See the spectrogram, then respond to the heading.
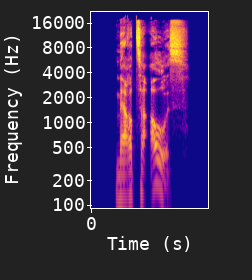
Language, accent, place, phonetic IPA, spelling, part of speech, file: German, Germany, Berlin, [ˌmɛʁt͡sə ˈaʊ̯s], merze aus, verb, De-merze aus.ogg
- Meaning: inflection of ausmerzen: 1. first-person singular present 2. first/third-person singular subjunctive I 3. singular imperative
